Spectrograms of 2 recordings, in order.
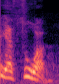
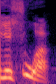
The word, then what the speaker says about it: Yeshua: C'est pas Yeshua, c'est Yeshua. Et puis tu répètes encore comme si tu es un savant.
